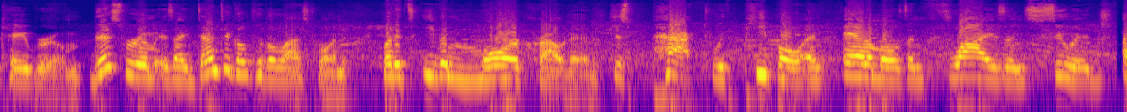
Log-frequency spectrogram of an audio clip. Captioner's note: crowd chattering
